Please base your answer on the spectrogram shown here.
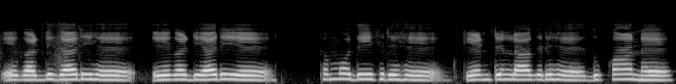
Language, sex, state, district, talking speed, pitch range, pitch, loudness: Rajasthani, female, Rajasthan, Nagaur, 175 wpm, 210-230 Hz, 220 Hz, -14 LUFS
